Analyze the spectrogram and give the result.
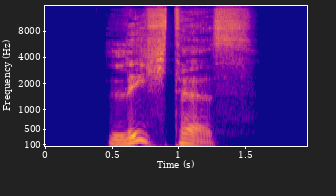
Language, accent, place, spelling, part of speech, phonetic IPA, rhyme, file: German, Germany, Berlin, Lichtes, noun, [ˈlɪçtəs], -ɪçtəs, De-Lichtes.ogg
- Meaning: genitive singular of Licht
